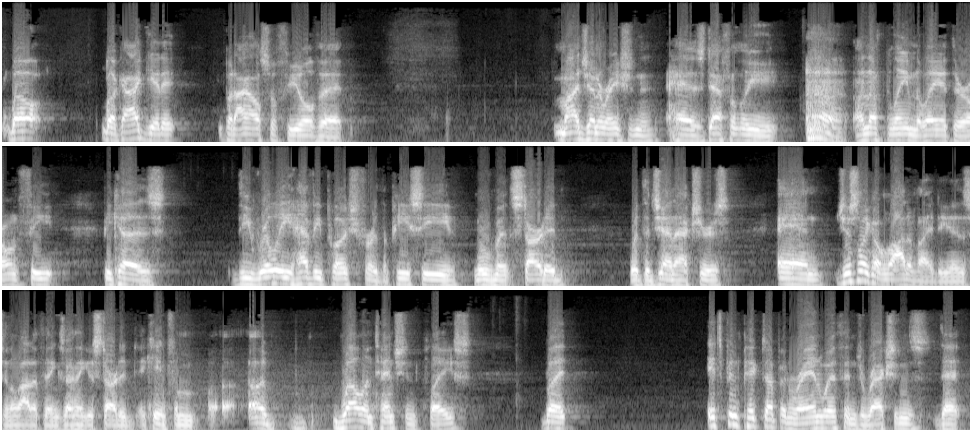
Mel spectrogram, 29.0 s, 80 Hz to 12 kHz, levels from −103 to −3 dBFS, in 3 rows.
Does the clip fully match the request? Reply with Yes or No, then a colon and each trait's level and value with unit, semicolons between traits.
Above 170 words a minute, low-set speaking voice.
No: average, 145 wpm; low, 105 Hz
